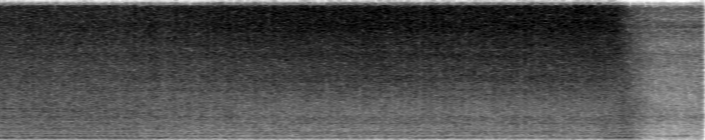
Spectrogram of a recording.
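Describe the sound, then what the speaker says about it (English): A carbureted car engine with a flat tire roars loudly at the rev limiter, sustained, steady and strained, shaking hard, then cutting off abruptly near the end. "that engine was shaking real bad, which that means we took it up to the rev limit"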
